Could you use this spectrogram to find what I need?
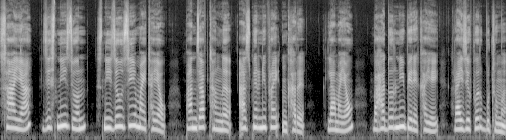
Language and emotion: Bodo, neutral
